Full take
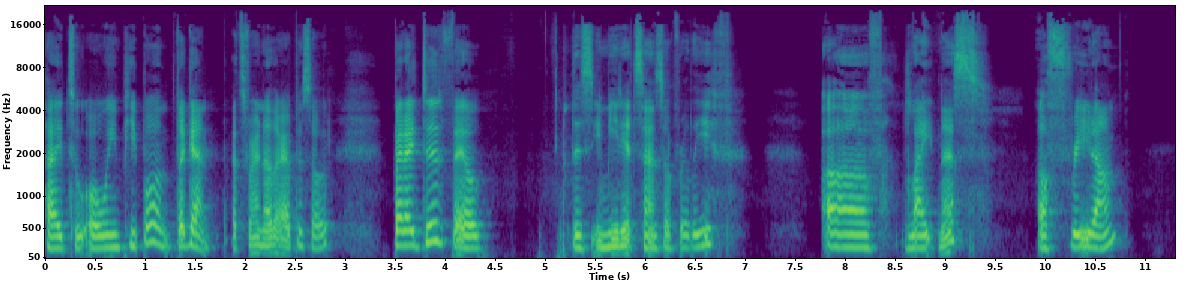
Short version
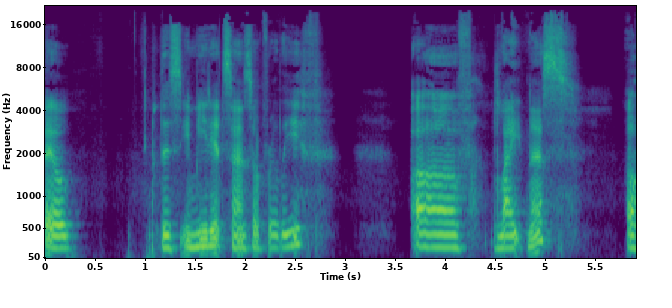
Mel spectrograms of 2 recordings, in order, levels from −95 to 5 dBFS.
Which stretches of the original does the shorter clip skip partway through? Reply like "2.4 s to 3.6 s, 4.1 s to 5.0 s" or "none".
none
